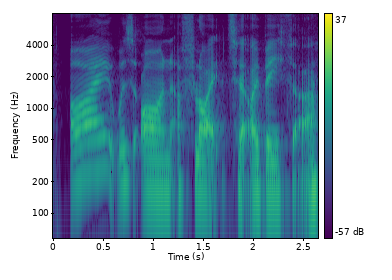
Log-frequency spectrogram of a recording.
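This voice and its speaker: Here is a woman with an Essex accent whose pitch swings very widely. The recording is very clean, with a silent background. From Essex, England. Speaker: stand-up comedian. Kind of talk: podcast interview answer.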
